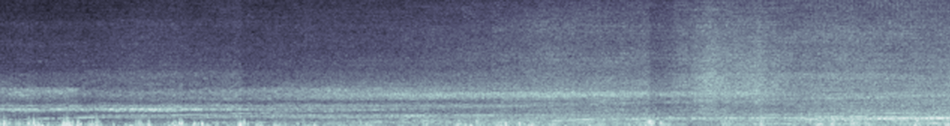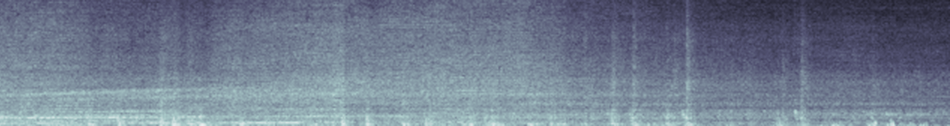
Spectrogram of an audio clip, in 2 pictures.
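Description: JR Central electric train accelerating as it passes, its traction-motor whine rising slowly in pitch while the wheels click over the rail joints; it fades somewhat near the end as the train draws away.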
